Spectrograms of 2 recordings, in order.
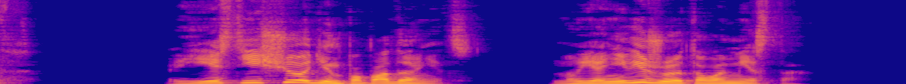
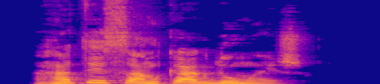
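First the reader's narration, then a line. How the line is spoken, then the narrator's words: Sighing. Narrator (Russian): вздохнул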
